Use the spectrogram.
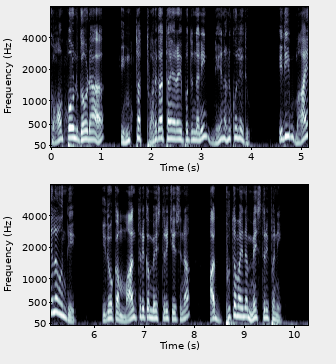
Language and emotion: Telugu, surprised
